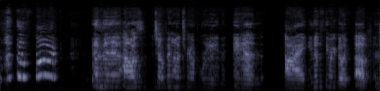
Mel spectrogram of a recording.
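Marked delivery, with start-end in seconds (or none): 0.1-1.6 high, drawn-out disbelief; shocked outburst. Retold or imitated. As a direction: stretch it out, high and loud. Retelling shock at being stung.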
